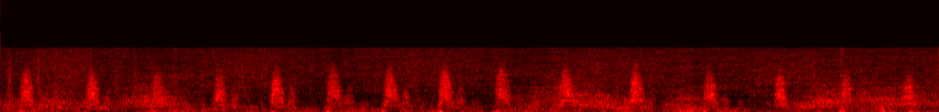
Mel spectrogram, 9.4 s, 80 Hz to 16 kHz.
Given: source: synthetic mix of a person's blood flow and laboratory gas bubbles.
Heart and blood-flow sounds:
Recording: Doppler ultrasound of blood flow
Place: subclavian vein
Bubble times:
no bubbles
From the record:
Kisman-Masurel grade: 000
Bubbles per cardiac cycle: 0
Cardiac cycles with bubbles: 0%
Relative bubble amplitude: no bubbles discernible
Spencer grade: 0 (complete lack of bubble signals)

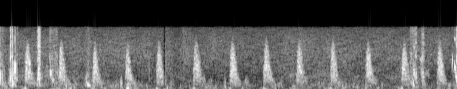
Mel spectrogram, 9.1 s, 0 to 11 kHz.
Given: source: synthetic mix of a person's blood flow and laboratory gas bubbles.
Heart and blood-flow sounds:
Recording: Doppler ultrasound of blood flow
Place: subclavian vein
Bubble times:
0.00-0.09 s: bubbles
0.16-0.36 s: bubbles
0.71-0.87 s: bubbles
0.98-1.17 s: bubbles
1.69-1.84 s: bubbles
8.20-8.60 s: bubbles
9.03-9.15 s: bubbles
From the record:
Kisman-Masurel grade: 123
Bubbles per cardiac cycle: 1 to 2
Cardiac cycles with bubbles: 10 to 50%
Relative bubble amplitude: loud (0.450 to 0.775)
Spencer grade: 2 (many but less than half of the cardiac periods contain bubble signals, singularly or in groups)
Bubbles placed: anywhere in the cardiac cycle

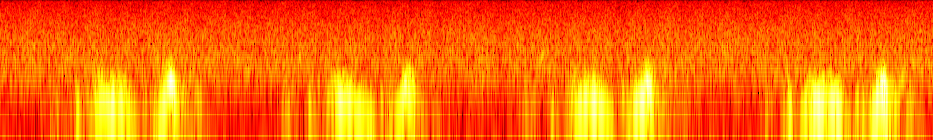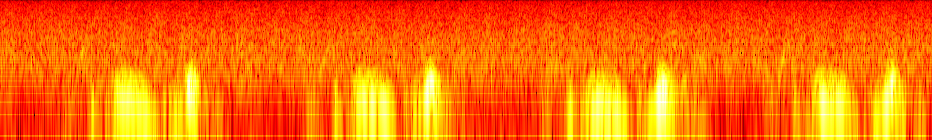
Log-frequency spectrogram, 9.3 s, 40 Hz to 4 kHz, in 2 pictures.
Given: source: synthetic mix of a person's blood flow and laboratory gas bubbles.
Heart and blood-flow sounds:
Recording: Doppler ultrasound of blood flow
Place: precordium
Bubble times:
no bubbles
From the record:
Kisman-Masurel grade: 000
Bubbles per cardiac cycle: 0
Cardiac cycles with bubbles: 0%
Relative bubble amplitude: no bubbles discernible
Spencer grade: 0 (complete lack of bubble signals)

